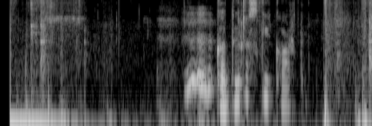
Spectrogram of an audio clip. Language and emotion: Russian, neutral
